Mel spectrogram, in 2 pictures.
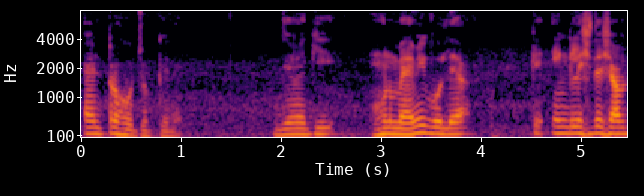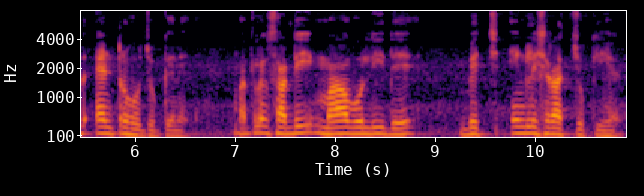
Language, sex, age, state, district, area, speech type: Punjabi, male, 30-45, Punjab, Mansa, urban, spontaneous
